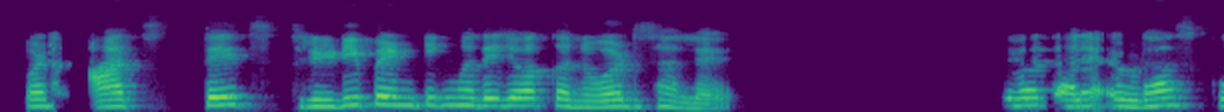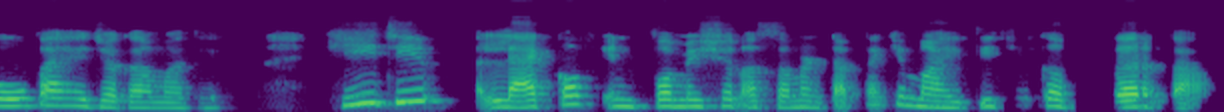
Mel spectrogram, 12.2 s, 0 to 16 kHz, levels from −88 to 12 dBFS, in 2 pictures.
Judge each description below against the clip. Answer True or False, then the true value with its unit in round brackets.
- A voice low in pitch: False (220 Hz)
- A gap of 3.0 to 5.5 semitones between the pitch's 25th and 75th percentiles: True (3.5 semitones)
